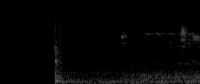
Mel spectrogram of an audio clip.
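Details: In Northern California, a Red-winged Blackbird comes very close and gives a drawn-out, buzzy trill held high and steady for under a second after a sharp click, with a low background hum.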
